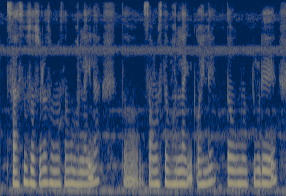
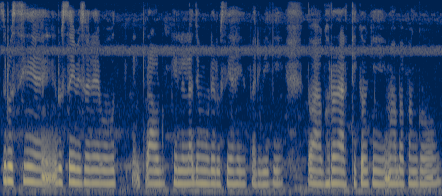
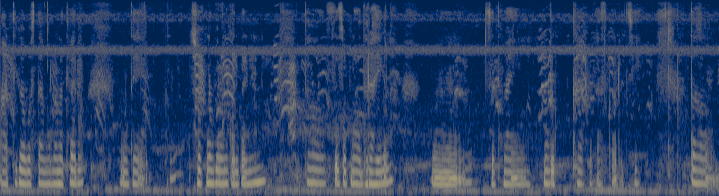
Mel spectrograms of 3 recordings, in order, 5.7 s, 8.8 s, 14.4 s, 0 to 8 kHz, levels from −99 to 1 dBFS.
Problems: constant background noise, continuous background conversations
